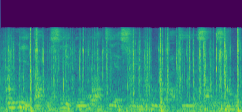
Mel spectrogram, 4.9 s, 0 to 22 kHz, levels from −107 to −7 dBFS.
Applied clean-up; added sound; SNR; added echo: none; Computer keyboard; -3 dB; reverberation time 0.3 s.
